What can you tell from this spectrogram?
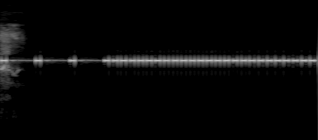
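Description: A bomb's electronic beeping from inside Pooh's stomach: two isolated high-pitched beeps, then a rapid, steady stream of sharp beeps that continues to the end. The sound is loud, with no voices.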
